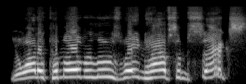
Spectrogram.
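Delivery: loud, carrying call. Imagining calling across a wide canyon with echoes: yelling across a canyon. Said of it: "And you can yell, like".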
